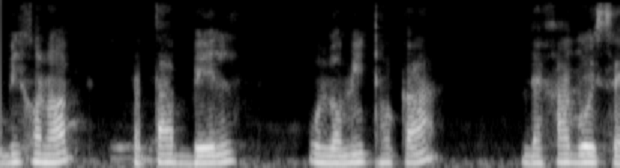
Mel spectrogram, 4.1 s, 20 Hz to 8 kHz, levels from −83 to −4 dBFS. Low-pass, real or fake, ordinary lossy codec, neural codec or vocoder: 7.2 kHz; fake; none; codec, 16 kHz, 4 kbps, FreqCodec, smaller model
